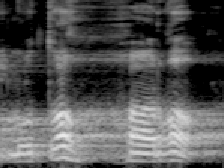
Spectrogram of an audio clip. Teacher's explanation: फम मीम मुशद्दद है तो गुन्ना करेंगे, सुहुफम मुतहहरा, मुतहहरा। देखिए यहाँ पर तो को मोटा करके पढ़ रहे हैं और रॉ को भी, मुतहहरा, रह, रह बोल रहे हैं, रह नहीं बोल रहे, रह।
